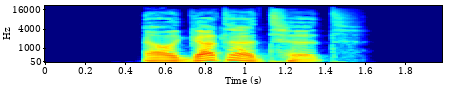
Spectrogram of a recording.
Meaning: inflection of ergattern: 1. second-person plural preterite 2. second-person plural subjunctive II
- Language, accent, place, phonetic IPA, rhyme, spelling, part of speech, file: German, Germany, Berlin, [ɛɐ̯ˈɡatɐtət], -atɐtət, ergattertet, verb, De-ergattertet.ogg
